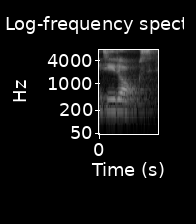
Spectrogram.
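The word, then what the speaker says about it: Xerox: तो देखिए जब वर्ड के शुरू में एक्स आता है तो वहाँ पे एक्स को हम ज प्रोनाउंस करते हैं, जैसे कि जीरोक्स। यहाँ पे देखिए एक्स शुरू में आया है तो एक्स का ज हो जाएगा, आई का हो जाएगा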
